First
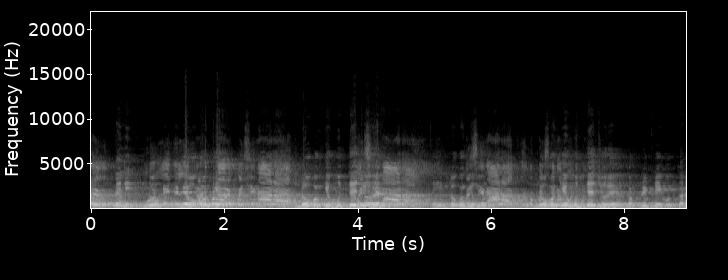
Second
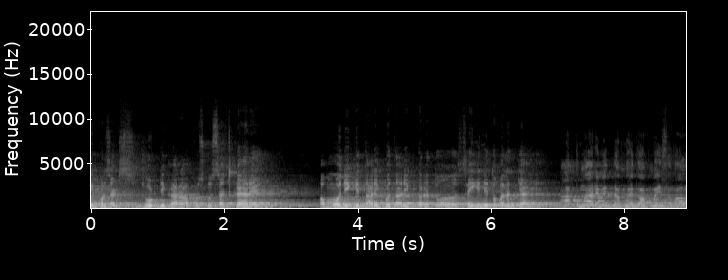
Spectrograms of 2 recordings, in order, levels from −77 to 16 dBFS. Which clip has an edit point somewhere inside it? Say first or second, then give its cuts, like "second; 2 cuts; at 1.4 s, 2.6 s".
second; 1 cut; at 7.1 s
